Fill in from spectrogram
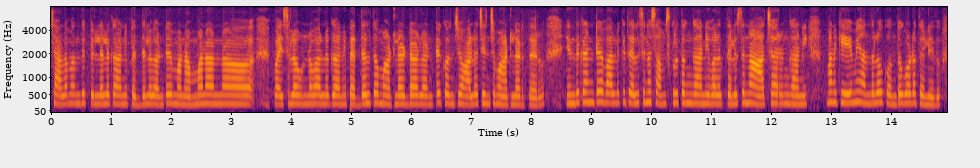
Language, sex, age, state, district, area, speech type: Telugu, female, 45-60, Andhra Pradesh, Vizianagaram, rural, spontaneous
